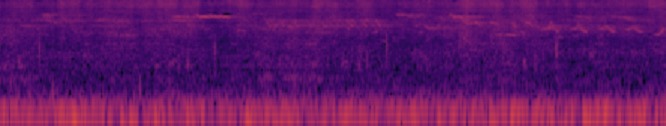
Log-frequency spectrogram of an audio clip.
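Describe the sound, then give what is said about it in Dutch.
Faint birds chirp intermittently in the background, their short high calls scattered over a steady low outdoor rumble. No one speaks. “Misschien kun je bij mij op de achtergrond de vogeltjes horen.”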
